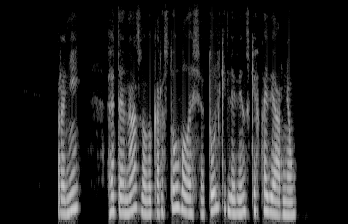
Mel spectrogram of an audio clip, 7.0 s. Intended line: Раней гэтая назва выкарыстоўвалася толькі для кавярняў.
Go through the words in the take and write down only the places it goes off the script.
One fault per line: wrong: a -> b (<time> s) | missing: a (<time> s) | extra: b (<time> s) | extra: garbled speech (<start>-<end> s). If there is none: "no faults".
extra: венскіх (4.8 s)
